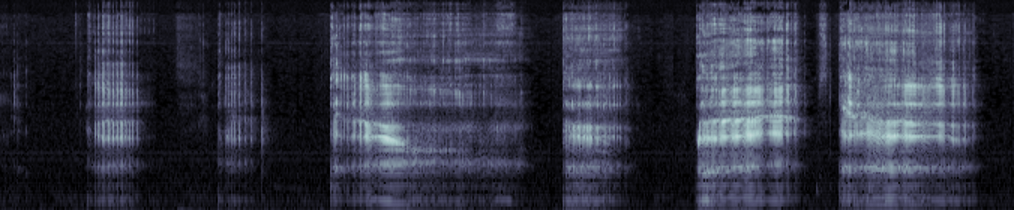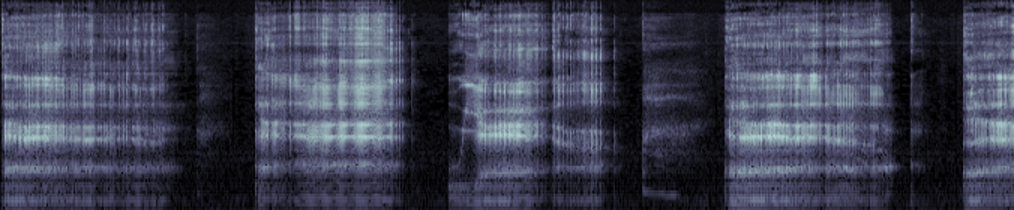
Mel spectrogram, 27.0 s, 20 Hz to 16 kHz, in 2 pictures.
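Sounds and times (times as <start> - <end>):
person burping: 1.2 - 2.0, 2.9 - 3.6, 4.4 - 8.5, 9.3 - 16.0, 16.9 - 21.8, 23.2 - 27.0.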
